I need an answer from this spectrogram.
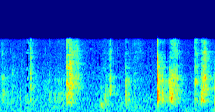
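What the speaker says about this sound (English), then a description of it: "we will continue mixing them" A spoon scrapes and stirs sooji halwa in a pan over a lowered flame, producing soft repeated scraping swishes and light clinks in an uneven rhythm, close and fairly quiet.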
